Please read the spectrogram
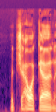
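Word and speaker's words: Michoacán: Michoacan, I said that right that time, but not with a little flair.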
